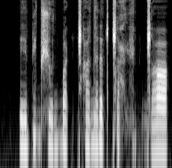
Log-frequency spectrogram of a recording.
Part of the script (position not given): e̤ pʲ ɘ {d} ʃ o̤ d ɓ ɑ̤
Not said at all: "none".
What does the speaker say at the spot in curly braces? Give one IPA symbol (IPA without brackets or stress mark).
d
